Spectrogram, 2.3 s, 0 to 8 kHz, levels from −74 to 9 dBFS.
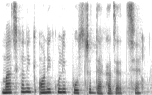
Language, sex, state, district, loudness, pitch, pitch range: Bengali, female, West Bengal, Cooch Behar, -18 LUFS, 245 Hz, 220-275 Hz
